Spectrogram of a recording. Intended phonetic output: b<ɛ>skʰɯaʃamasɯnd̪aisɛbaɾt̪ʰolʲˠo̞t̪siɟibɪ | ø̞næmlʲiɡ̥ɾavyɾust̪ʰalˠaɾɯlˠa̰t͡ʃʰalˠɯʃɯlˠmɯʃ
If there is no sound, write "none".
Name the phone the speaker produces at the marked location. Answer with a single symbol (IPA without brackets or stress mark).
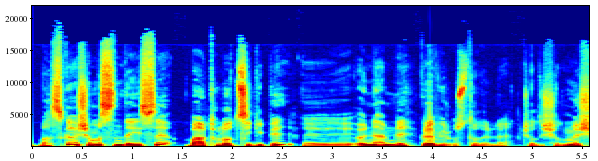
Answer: a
